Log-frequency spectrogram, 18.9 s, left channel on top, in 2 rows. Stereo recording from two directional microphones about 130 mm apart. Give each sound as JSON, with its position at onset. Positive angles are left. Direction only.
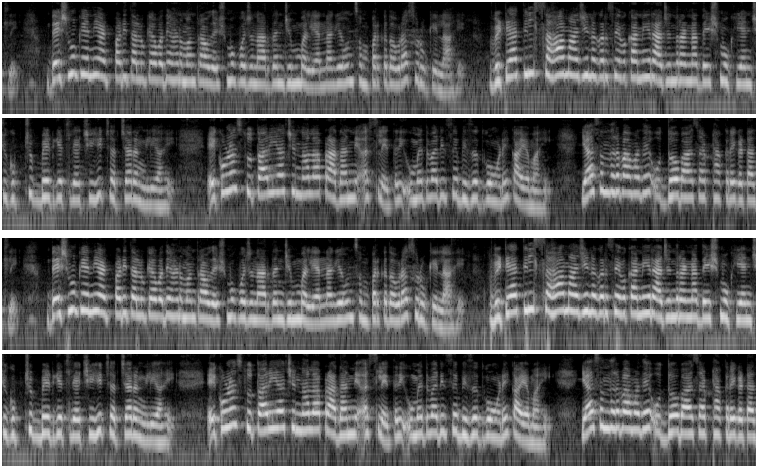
{"t": 0.6, "sound": "a woman's voice", "side_deg": -20}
